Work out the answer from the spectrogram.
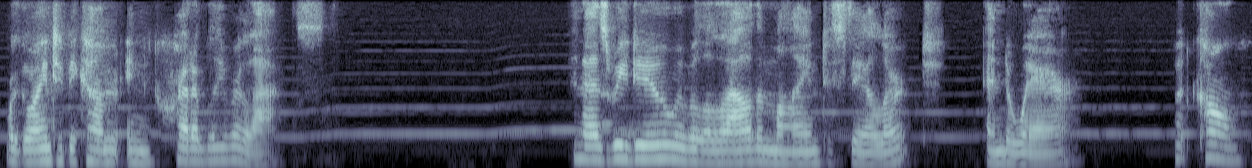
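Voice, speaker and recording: A woman with a low-pitched voice leads a guided meditation over faint music. She speaks as a yoga nidra teacher, giving soothing instructions in short, unhurried phrases and leaving pauses between them. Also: fairly even intonation, a little mellow.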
